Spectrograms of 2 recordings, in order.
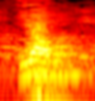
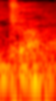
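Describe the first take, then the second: First: The name begins with a Y sound. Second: The name begins with a J sound. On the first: This is how the region of origin says it. "이게 팔레스타인 이 지역에 하면 욥이라고 그런다고요" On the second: This is how Americans say it. "미국 사람들은 Job이라고 그러죠"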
